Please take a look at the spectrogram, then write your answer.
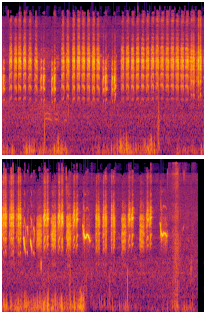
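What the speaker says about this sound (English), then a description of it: "The sedge warbler's call is a mix of chattering, jerky notes and phrases." A sedge warbler sings up close, a rapid run of chattering, jerky notes and scratchy phrases repeating almost without pause, over a lower patchy rustle of background noise.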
